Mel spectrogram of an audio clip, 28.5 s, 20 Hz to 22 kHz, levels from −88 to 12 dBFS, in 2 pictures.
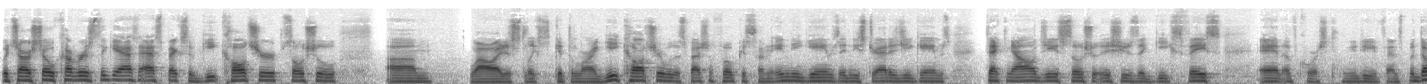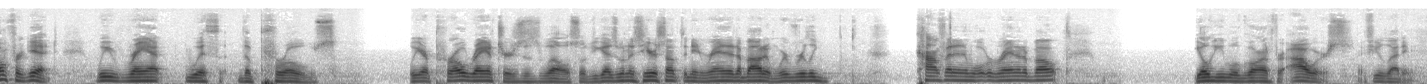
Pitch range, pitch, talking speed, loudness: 110-140 Hz, 125 Hz, 185 wpm, -17 LUFS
